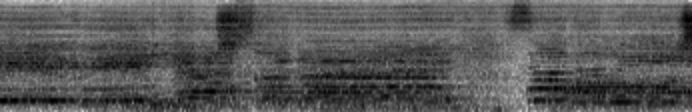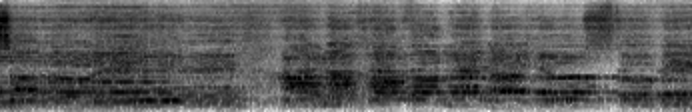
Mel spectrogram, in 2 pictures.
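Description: Mixed choir singing a cappella: sustained chords of many voices in phrases, with short breaks about three and a half and seven seconds in.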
